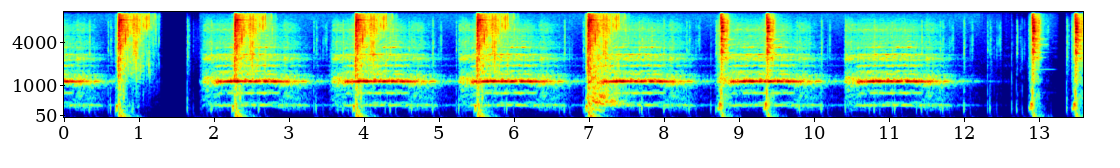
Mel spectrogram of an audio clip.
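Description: An axe strikes a body hard, again and again, with a ringing thud.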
